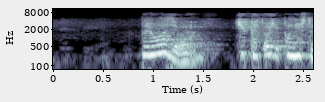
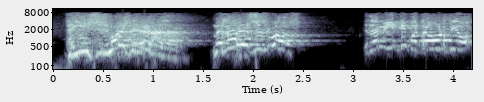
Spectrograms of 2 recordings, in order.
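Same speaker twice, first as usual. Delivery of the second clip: prophetic outcry; 12 semitones higher than usual. Real, not acted. Elder prophesies an earthquake.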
